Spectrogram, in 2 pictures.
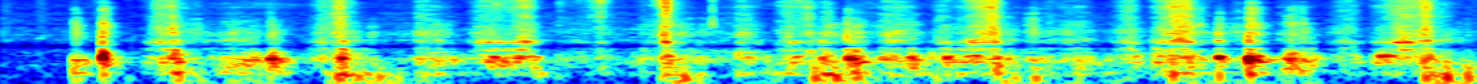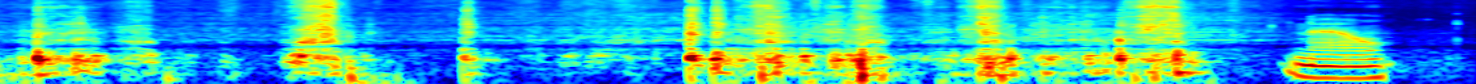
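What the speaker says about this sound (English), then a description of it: "I'm going to do more planing down here than I am down here." A hand plane shaves down a wooden octagonal nunchuck in repeated close rasping strokes, each a scratchy swish of blade on wood, with brief pauses between passes and a short zipping noise at the end.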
